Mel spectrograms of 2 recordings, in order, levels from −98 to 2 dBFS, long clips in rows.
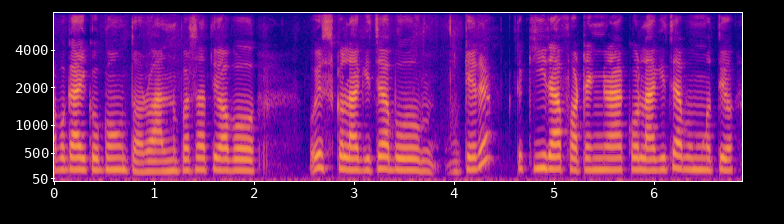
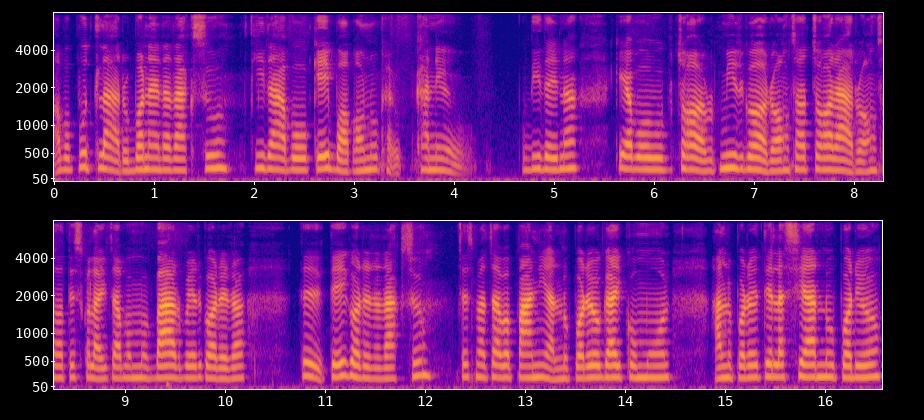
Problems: none marked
